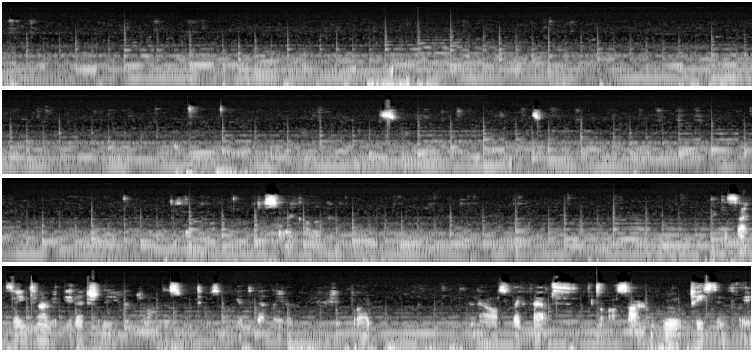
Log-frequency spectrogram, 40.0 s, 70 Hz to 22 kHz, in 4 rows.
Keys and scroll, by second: 5.3 l, 11.2 e, 12.8 l, 16.0 e, 22.1 space, 37.3 ctrl+c, 37.7 space, 37.9 Escape.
